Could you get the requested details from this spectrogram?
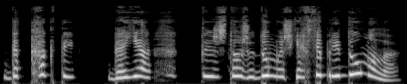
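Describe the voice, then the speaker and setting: A woman voicing a frightened, distrustful young woman who stammers and breaks into shrill outbursts. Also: fairly even intonation, normal speed, no echo, studio quality, close to an everyday voice. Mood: distraught.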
